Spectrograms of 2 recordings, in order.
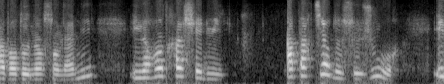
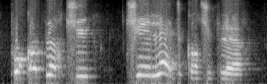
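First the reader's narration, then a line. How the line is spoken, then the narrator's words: Shouted. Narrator (French): il lui cria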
